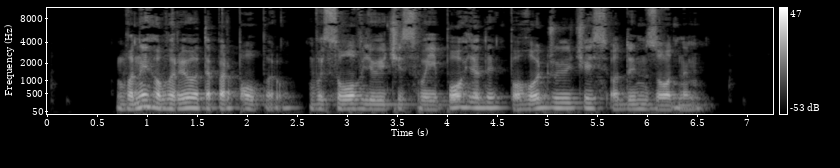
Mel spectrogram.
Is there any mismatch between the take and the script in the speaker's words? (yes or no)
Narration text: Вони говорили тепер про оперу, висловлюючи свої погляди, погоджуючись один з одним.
yes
